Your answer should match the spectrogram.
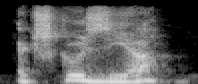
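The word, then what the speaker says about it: exousia: Excusia, the emphasis is here, so it's excusia, and then there's a genitive form, excusias, hey, and that's how we'd see it in the lexical form.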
